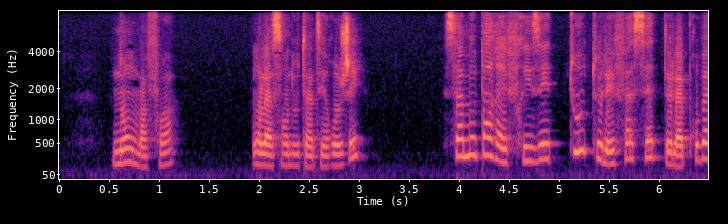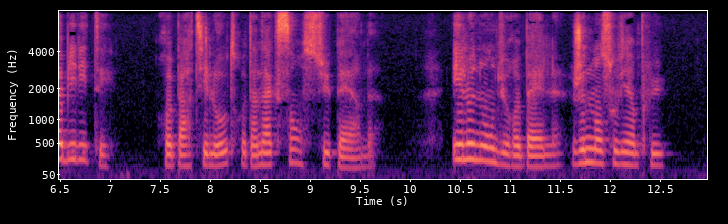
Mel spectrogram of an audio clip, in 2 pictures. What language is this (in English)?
French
